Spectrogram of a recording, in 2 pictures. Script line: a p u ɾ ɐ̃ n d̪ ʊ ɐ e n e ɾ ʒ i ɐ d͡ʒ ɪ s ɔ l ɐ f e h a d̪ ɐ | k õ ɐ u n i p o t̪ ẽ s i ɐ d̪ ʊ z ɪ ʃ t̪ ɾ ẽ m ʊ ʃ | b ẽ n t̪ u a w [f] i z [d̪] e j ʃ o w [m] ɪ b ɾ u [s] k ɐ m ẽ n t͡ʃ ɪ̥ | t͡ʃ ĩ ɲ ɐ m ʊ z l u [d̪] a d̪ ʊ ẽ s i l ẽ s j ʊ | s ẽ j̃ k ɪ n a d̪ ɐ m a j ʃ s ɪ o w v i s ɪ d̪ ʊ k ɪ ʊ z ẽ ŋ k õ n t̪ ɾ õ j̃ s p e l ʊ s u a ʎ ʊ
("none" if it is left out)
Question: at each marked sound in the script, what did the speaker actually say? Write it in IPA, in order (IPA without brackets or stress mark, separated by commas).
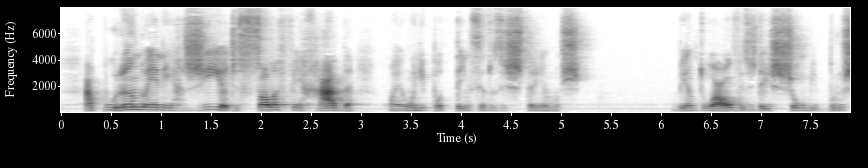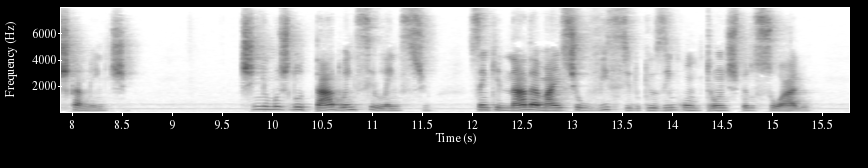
v, d̪, m, ʃ, t̪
